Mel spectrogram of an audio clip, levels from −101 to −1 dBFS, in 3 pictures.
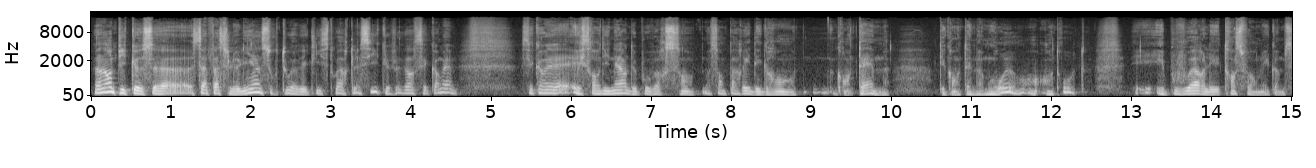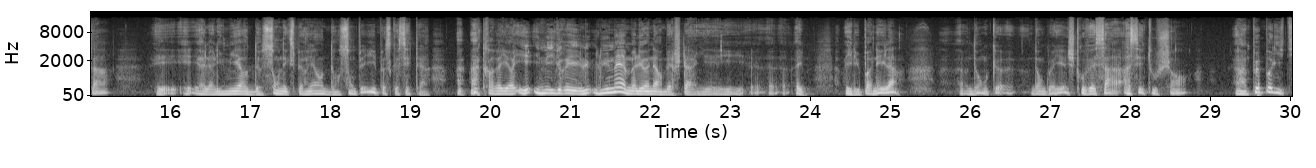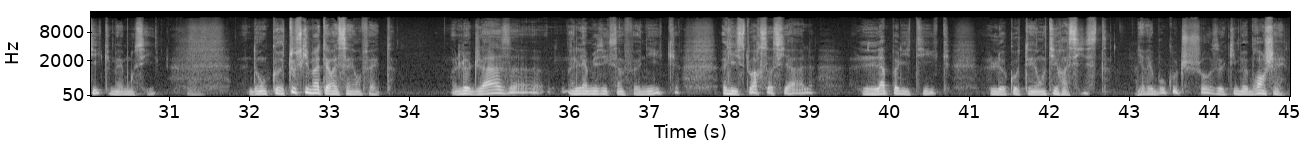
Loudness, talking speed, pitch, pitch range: -21 LUFS, 150 wpm, 130 Hz, 115-155 Hz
